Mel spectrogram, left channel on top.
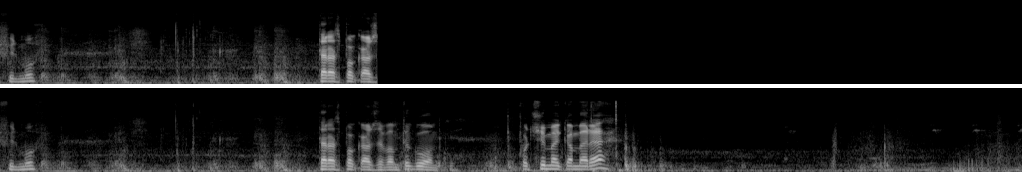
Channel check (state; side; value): drops out; left; at 3.8 s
